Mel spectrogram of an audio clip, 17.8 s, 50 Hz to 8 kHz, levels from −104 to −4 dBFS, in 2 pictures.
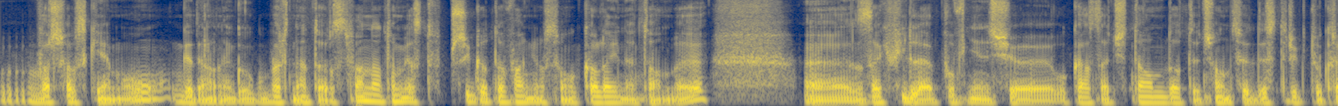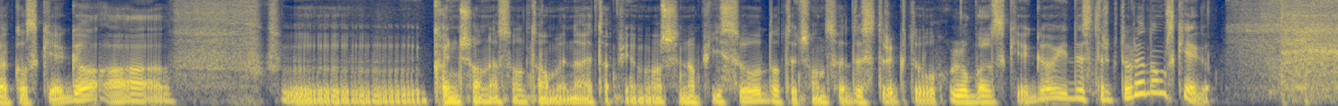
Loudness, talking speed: -13 LUFS, 105 wpm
